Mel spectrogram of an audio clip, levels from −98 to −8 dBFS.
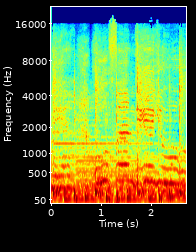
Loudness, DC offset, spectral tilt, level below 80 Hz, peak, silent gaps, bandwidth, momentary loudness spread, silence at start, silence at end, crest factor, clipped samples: -13 LUFS; under 0.1%; -5.5 dB/octave; -18 dBFS; 0 dBFS; none; 17.5 kHz; 2 LU; 0 s; 0 s; 12 dB; under 0.1%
